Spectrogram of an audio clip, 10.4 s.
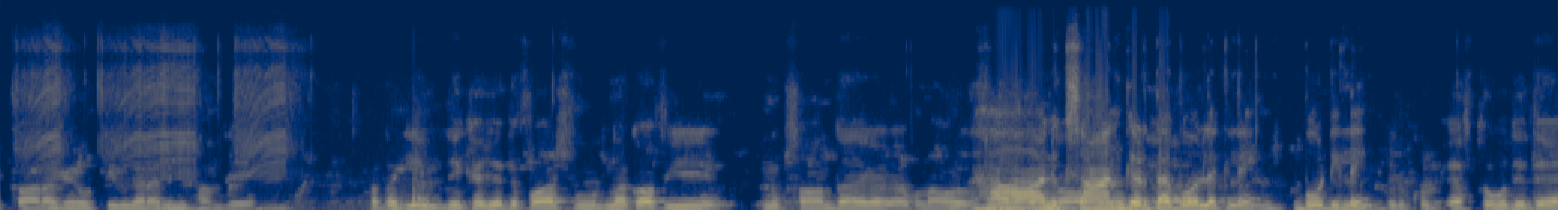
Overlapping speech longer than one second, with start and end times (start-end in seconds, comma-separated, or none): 6.6-8.0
